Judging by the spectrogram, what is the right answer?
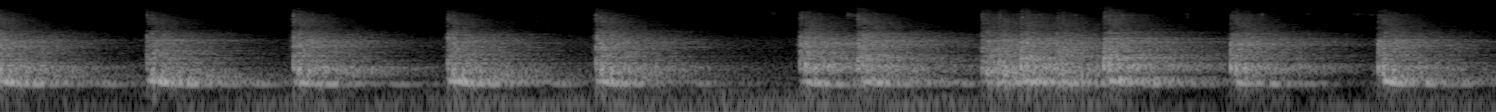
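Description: A drum struck with single hits at a steady pace, about one every three quarters of a second, each ringing out before the next: a drum being sound-checked through the mixing desk.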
